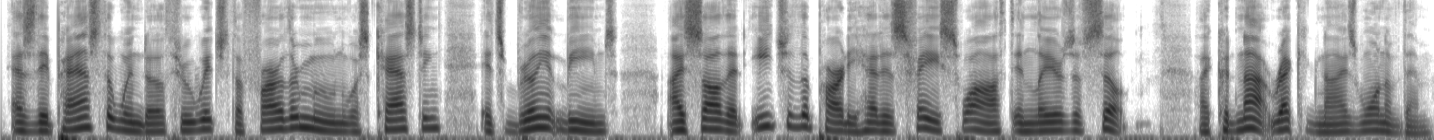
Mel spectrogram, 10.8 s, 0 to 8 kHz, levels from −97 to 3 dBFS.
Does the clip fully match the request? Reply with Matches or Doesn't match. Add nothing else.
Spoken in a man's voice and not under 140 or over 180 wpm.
Doesn't match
